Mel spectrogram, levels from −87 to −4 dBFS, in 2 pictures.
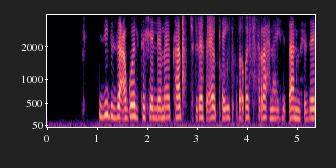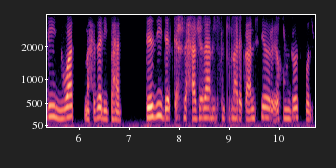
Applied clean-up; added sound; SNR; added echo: neural diffusion model UNIVERSE++.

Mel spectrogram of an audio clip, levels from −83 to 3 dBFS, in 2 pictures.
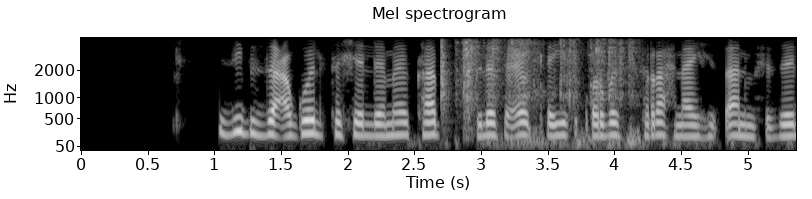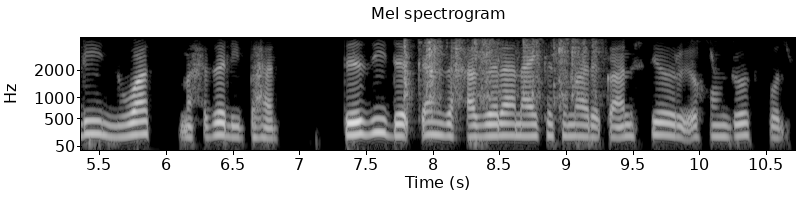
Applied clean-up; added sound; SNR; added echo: none; Cutlery, silverware; 15 dB; none.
